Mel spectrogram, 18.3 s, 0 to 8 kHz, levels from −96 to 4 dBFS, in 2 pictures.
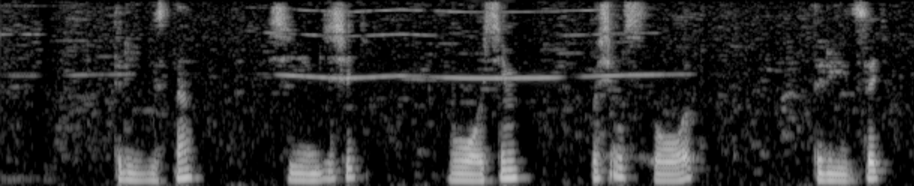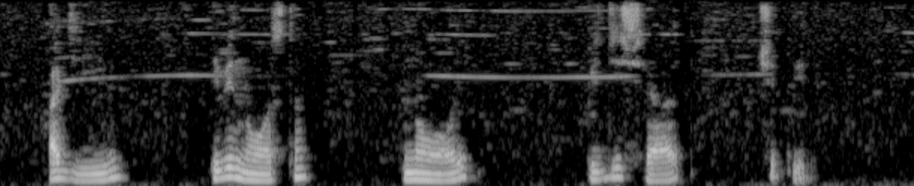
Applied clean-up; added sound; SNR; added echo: classical method Wiener filter.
